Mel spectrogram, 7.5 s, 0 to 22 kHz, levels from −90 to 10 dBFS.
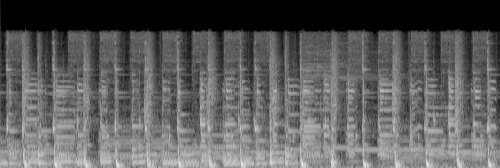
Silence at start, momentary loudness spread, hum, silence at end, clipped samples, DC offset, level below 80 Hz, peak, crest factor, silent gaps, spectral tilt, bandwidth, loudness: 0 s; 3 LU; none; 0 s; 0.2%; under 0.1%; -22 dBFS; 0 dBFS; 14 dB; none; -5.5 dB/octave; 10.5 kHz; -15 LUFS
